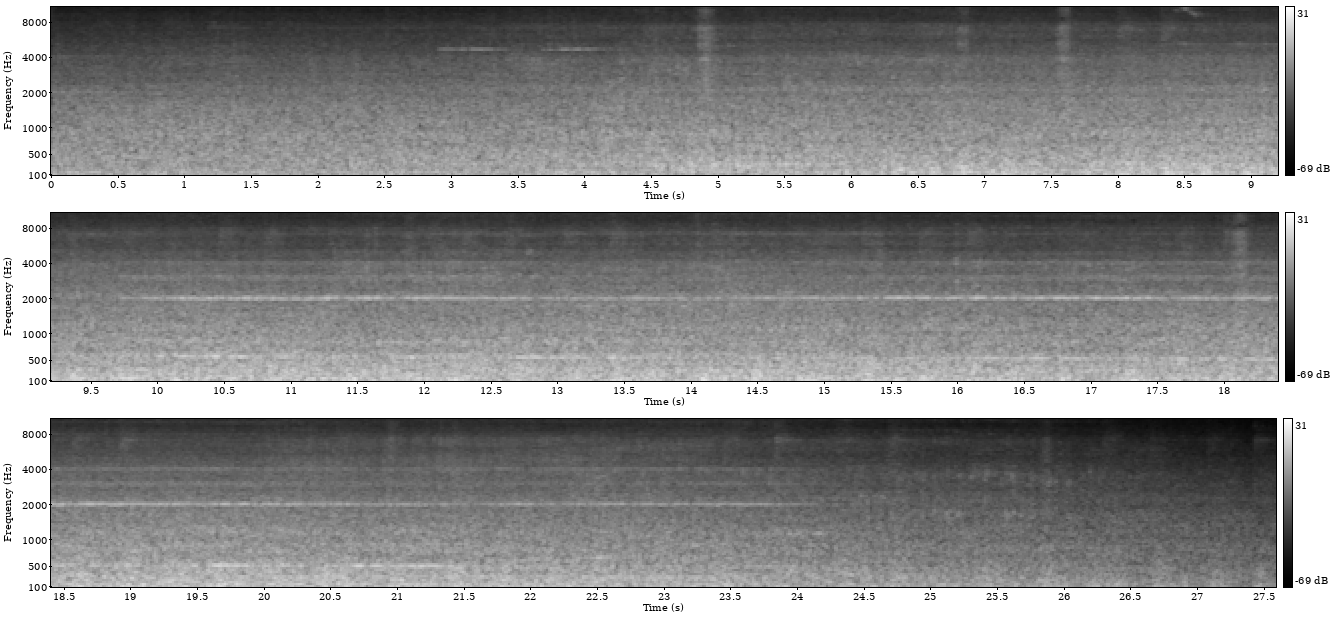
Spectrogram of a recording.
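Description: A diesel passenger train pulls away along the track and fades into the distance.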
